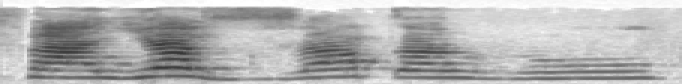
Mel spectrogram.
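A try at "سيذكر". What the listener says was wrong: You have to say it with more force, this one. At the moment, it sounds like they're not connected.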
